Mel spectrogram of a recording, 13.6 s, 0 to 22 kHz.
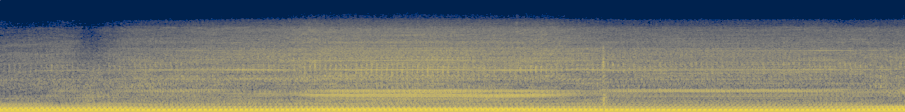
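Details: Subaru after water pump and timing belt replacement (pump was leaking antifreeze, bolt torqued to an uncertain 130 ft-lb), first start: even idle pulse about three beats a second, no tick, knock or squeal; normal idle.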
